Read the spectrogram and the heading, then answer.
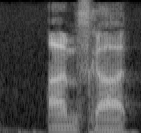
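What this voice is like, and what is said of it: Flat emotionless underselling robot voice. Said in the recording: “you're underselling ... That was my comedy robot voice. ... the underselling comedy robot ... I lack emotions”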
